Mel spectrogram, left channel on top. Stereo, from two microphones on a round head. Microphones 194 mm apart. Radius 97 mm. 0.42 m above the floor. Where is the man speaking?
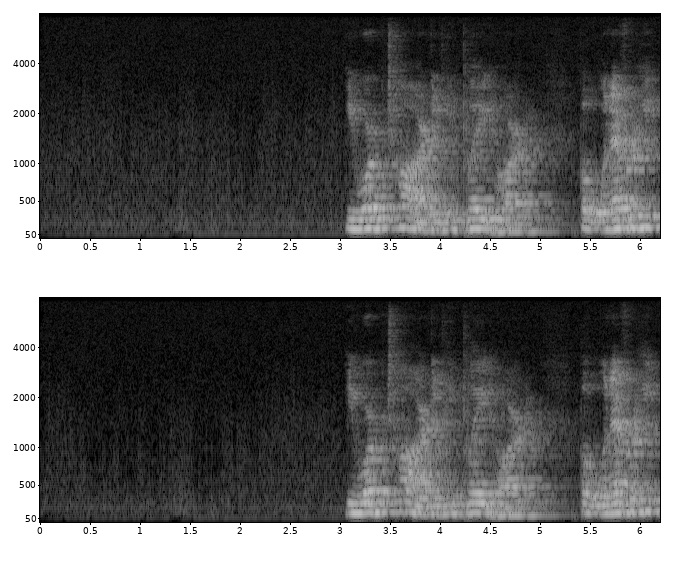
20° left (ahead or behind), 0.8 m.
